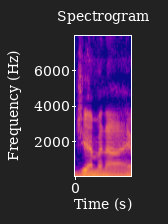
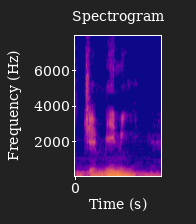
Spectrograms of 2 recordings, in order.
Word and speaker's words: Gemini: already racing each other with chat gbt and Gemini and this is pronounced Gemini but the space uh the the the um astronaut Space Project thing what do you call it I don't know anyway it was jimini which is a weird pronunciation for it but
